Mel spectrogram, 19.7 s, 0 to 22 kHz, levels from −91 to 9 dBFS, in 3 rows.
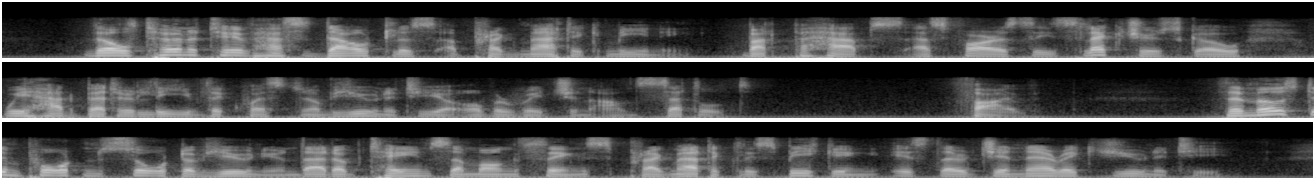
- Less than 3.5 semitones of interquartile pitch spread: No, average, 4.3 semitones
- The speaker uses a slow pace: Yes, slow, 130 wpm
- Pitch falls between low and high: No, low, 105 Hz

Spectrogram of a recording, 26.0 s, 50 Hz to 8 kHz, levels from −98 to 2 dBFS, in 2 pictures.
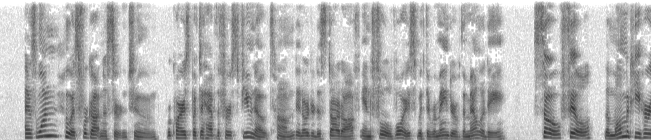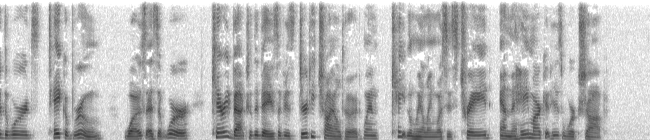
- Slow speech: No, average, 155 wpm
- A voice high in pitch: No, medium, 165 Hz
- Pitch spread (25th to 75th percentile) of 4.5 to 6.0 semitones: Yes, average, 5.1 semitones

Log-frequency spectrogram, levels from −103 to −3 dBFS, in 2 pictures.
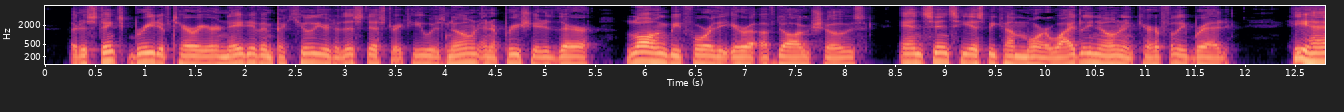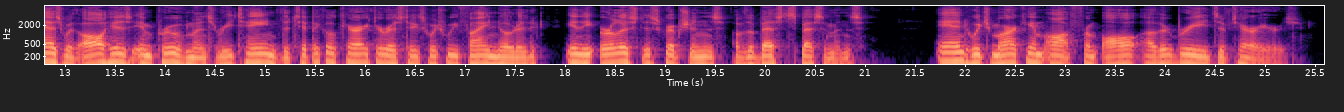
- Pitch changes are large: No, average, 3.1 semitones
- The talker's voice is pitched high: No, low, 110 Hz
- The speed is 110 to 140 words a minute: No, average, 160 wpm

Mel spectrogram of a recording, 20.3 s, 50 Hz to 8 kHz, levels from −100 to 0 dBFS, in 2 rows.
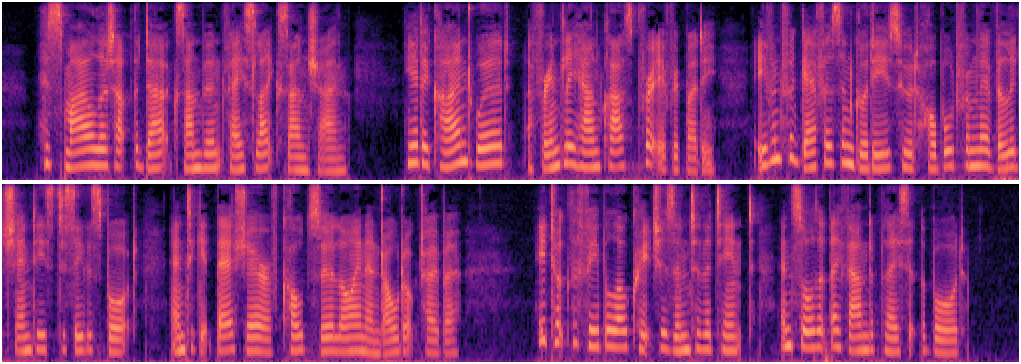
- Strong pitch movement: No, average, 3.7 semitones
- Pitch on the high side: Yes, high, 200 Hz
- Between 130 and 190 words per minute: No, average, 200 wpm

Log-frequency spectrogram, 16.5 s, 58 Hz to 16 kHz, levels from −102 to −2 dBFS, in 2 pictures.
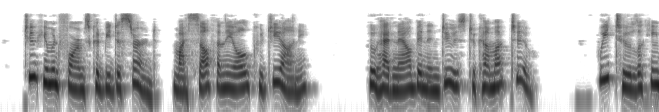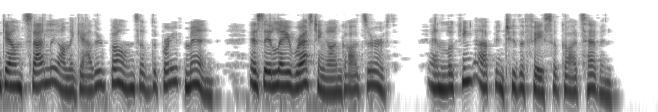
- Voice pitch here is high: Yes, high, 195 Hz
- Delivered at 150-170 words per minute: No, average, 180 wpm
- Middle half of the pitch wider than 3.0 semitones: Yes, average, 3.8 semitones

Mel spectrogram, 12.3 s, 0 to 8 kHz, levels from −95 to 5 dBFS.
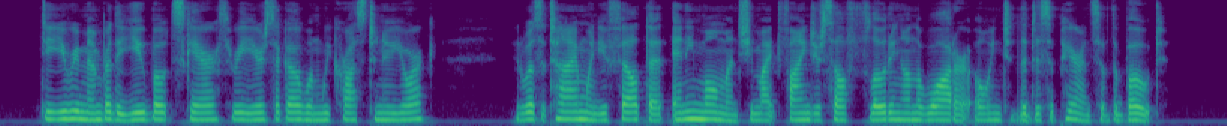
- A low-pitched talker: No, medium, 165 Hz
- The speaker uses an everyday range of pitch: No, narrow, 1.6 semitones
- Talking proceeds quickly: Yes, fast, 210 wpm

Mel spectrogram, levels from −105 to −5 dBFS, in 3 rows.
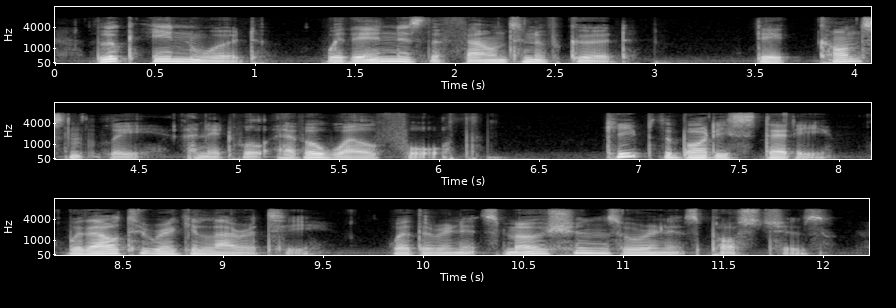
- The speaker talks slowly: No, average, 155 wpm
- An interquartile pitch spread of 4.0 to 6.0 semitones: Yes, average, 5.1 semitones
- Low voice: Yes, low, 105 Hz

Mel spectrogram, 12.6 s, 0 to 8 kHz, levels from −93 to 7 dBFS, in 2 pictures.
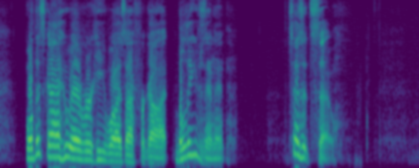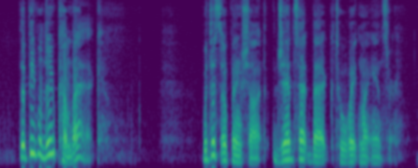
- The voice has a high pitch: No, medium, 155 Hz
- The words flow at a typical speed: Yes, average, 145 wpm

